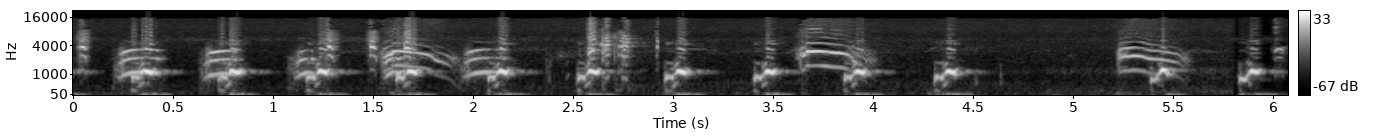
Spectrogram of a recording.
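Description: Bird-lure recording of swamp rails calling, a mix of white-breasted waterhen, moorhen and crake calls: a harsh two-part call repeated quickly, about two to three times a second, with a short pause about four and a half seconds in.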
